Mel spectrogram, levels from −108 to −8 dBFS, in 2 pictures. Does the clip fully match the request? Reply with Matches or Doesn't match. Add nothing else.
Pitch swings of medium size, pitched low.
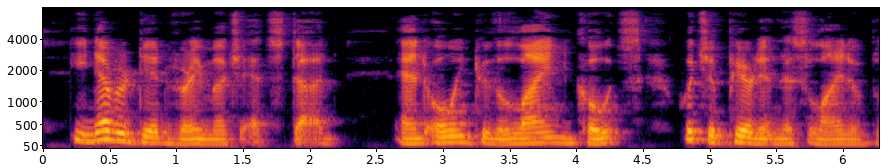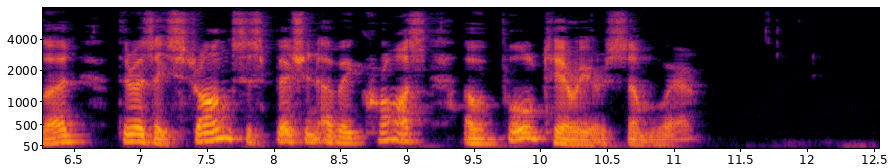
Doesn't match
